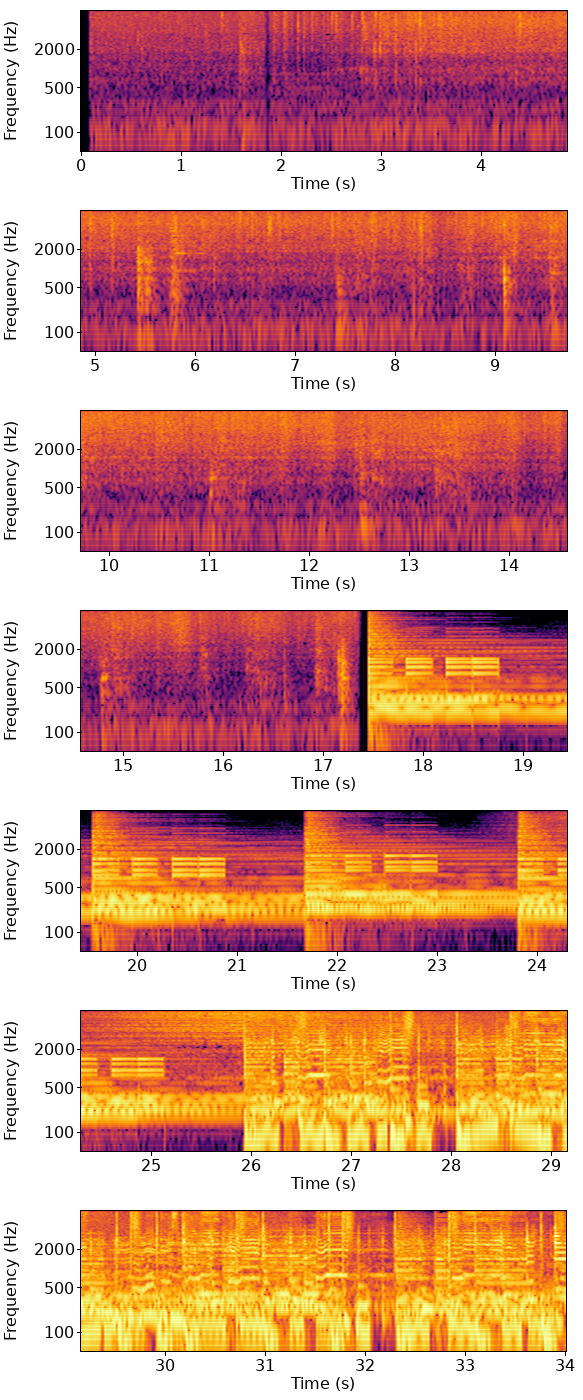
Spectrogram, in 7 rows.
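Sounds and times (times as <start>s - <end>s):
food sizzling in a wok: 0.1s - 17.4s, 25.1s - 31.9s
spatula scraping and tapping pan: 7.4s - 9.9s, 11.0s - 11.5s, 12.5s - 13.7s, 14.7s - 17.4s
loud music: 17.5s - 34.0s.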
